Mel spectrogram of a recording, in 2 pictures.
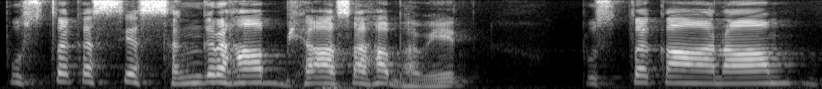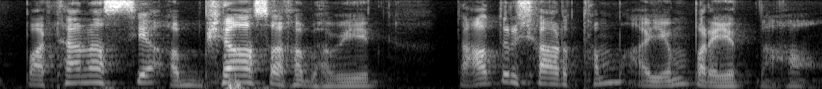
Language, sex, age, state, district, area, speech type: Sanskrit, male, 60+, Karnataka, Tumkur, urban, spontaneous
